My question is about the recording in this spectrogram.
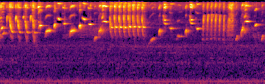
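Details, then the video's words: Continuous song of a Sevillian European goldfinch: high, tinkling twitters mixed with rattling buzzy trills repeated in short bursts, lively and unbroken, with a faint steady hum in the background. "Jilguero sevillano"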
